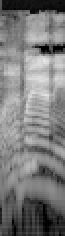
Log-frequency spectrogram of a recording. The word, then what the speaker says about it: Lani: And also, she pronounced her name Lanny? – No, Lanny. It's Annie Lanny.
